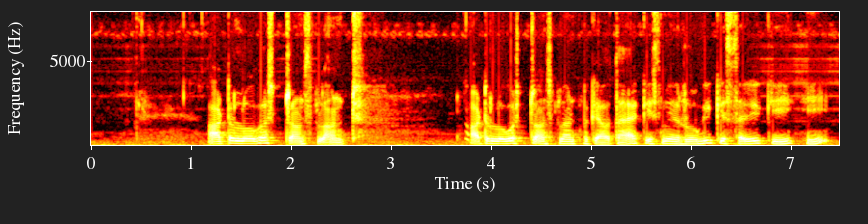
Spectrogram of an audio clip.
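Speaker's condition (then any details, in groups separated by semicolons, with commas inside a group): No condition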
